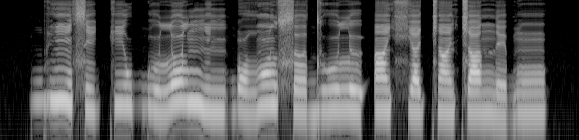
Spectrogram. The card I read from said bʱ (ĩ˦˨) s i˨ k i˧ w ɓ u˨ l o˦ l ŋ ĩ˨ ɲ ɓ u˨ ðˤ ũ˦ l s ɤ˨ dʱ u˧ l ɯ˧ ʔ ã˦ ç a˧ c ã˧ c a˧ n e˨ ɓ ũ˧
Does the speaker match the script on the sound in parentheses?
yes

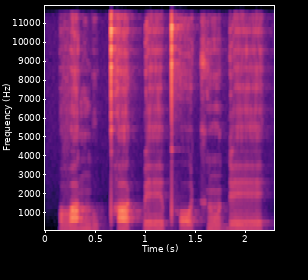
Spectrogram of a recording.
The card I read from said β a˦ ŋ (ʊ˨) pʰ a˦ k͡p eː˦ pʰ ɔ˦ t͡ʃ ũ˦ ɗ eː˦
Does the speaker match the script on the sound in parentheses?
no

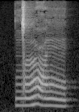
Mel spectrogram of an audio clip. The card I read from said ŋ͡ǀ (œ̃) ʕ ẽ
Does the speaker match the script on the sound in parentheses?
yes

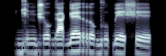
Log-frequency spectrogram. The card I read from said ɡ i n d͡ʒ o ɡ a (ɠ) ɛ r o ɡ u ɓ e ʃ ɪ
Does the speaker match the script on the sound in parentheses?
yes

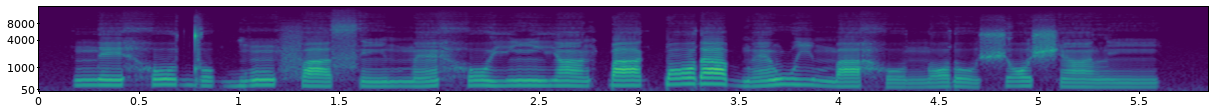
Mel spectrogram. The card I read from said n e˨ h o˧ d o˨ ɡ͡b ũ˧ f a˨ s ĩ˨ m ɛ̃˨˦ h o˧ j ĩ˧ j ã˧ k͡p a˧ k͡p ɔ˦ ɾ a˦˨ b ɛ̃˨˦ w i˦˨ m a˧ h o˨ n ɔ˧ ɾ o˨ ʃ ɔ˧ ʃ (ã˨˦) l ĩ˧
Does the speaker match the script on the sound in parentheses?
no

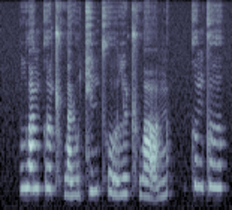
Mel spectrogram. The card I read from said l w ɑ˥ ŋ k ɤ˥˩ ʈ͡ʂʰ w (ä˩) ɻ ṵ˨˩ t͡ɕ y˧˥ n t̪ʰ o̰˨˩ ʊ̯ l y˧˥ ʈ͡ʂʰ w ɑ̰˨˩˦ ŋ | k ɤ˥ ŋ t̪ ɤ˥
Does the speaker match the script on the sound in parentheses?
yes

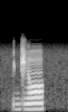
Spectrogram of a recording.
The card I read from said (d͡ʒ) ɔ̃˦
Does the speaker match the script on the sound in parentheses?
yes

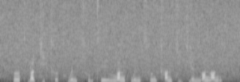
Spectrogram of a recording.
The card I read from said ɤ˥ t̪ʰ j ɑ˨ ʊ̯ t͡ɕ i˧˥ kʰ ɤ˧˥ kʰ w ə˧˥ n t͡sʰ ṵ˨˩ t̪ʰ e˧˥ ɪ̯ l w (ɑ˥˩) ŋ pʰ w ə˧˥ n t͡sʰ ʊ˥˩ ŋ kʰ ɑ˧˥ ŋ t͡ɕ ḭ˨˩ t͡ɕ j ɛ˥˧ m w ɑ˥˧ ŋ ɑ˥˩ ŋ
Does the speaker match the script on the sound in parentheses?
no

